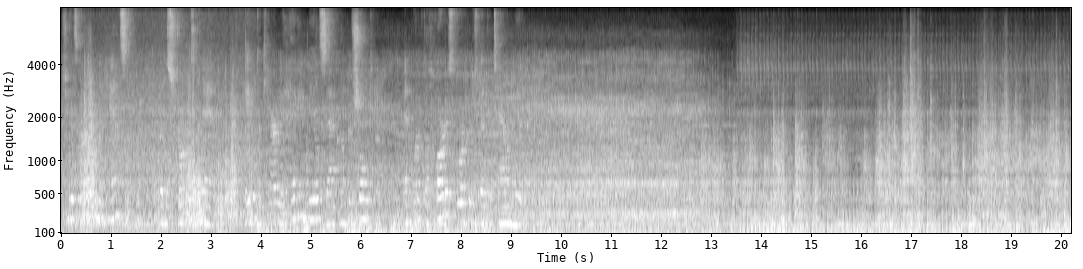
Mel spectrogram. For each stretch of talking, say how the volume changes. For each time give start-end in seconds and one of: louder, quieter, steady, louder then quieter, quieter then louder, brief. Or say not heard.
0.0-9.4 steady.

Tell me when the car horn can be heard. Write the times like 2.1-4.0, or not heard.
not heard.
